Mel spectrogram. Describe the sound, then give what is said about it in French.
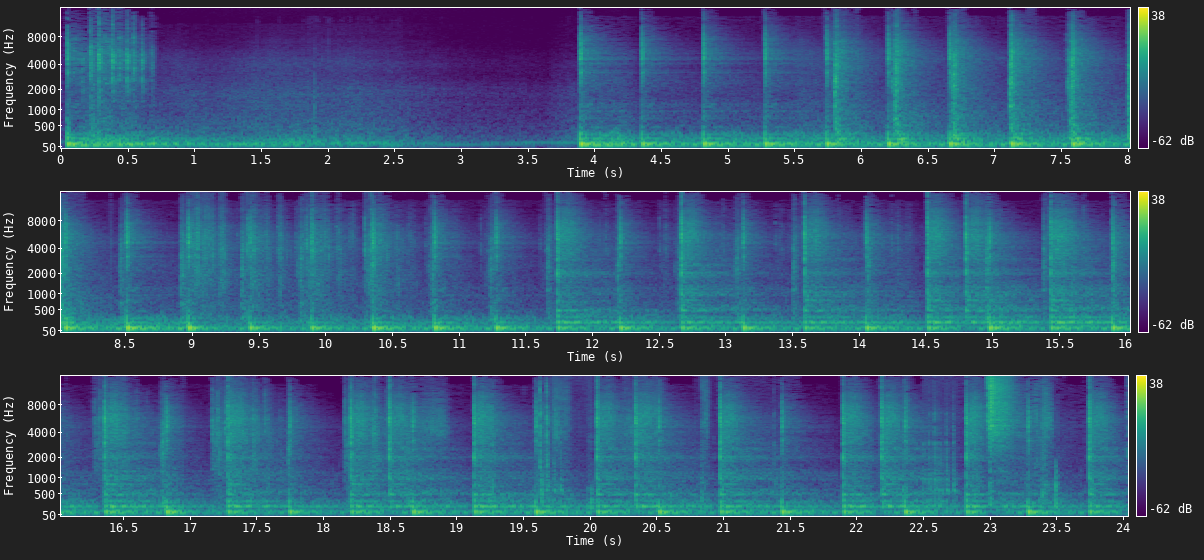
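A foot stepping on a metal plate sets a window rattling and clattering. After a quieter opening, many evenly spaced thuds and knocks repeat steadily in a brisk rhythm over a low hum. “je pose le pied à côté, sur une plaque métallique. Et ça fait claquer une fenêtre.”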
